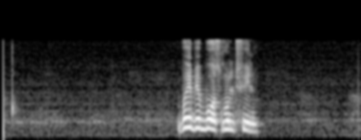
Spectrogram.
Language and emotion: Russian, neutral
